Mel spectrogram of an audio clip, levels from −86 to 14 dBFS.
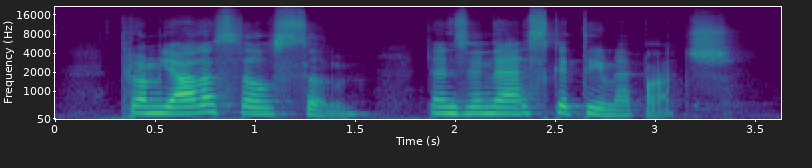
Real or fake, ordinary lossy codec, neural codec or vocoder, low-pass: fake; none; codec, 44.1 kHz, 2.6 kbps, SNAC; none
